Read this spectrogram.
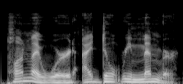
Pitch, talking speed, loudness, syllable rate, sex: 110 Hz, 195 wpm, -16 LUFS, 5.6 syllables/s, male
